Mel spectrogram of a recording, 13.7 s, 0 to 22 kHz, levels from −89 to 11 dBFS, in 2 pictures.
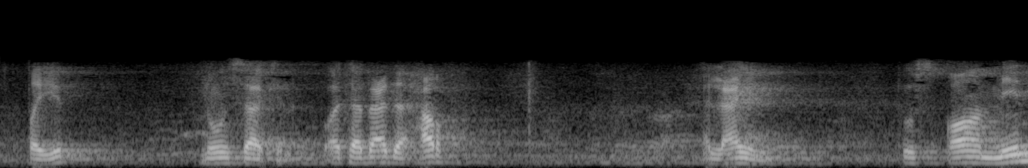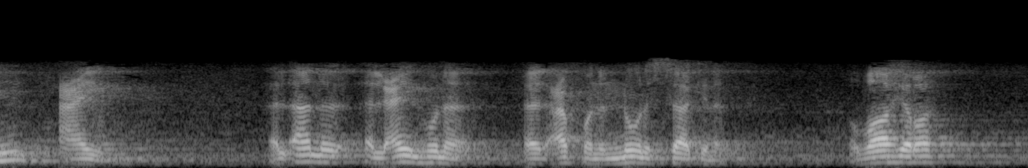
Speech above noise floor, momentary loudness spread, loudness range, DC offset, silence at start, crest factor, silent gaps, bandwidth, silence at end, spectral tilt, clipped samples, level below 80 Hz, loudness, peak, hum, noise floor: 26 dB; 22 LU; 3 LU; under 0.1%; 0 s; 20 dB; none; 5.4 kHz; 0 s; -8.5 dB/octave; under 0.1%; -66 dBFS; -22 LUFS; -4 dBFS; none; -47 dBFS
